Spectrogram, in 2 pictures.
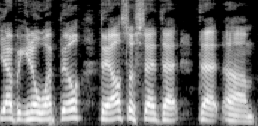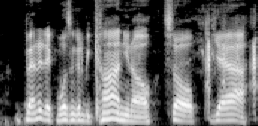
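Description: A man puts on a whiny character voice, pitched fairly high and delivered at a fairly slow pace in a whiny tone. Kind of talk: pouty voice. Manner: pouty, whiny.

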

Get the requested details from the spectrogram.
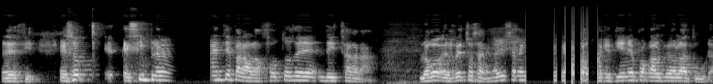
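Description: A man's high voice at a fairly slow pace, with ordinary pitch variation and very even loudness, in a dry, close sound with no echo. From Spain, Huelva (Andalusia). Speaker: home baker. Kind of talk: tutorial.

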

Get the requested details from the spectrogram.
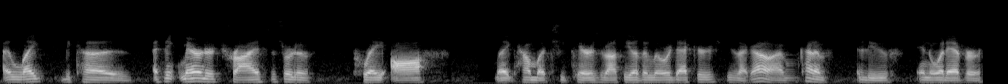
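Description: At a moderate pace, a man with a normal speaking voice talks in a fairly low pitch with fairly even intonation. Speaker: caller. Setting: video call.

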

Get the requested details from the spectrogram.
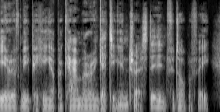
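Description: A man with an English accent and a very deep, low pitch is heard in a dry, close sound with no echo. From England. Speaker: photography podcast co-host. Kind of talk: casual chat.

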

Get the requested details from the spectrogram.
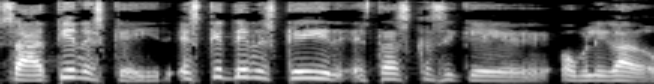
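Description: A woman's voice swings very widely in pitch at a moderate pace, recorded dry and close with no echo against a quiet background. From Almería, southern Spain. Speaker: podcast host, online business coach. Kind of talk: casual solo podcast monologue. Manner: energetic, enthusiastic.

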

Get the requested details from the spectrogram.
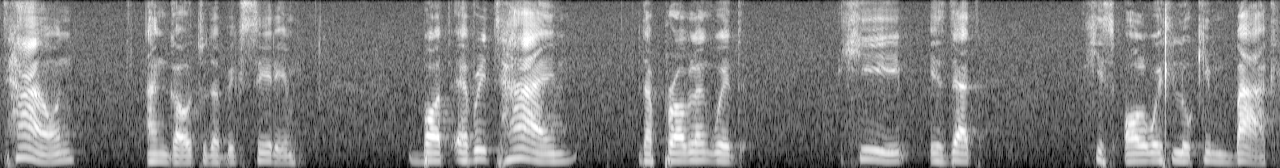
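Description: Speaking at a fairly slow pace, a man with a Mexican accent uses a fairly high pitch and ordinary pitch variation. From Mexico, Monterrey. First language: Spanish. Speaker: musical theater composer. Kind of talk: interview. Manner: halting.

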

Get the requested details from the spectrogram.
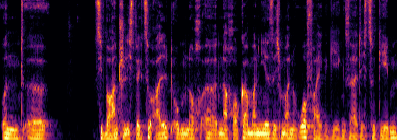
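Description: At a moderate pace, a man speaks in a fairly low, somewhat breathy voice. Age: 60s. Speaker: journalist, former magazine editor. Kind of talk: interview. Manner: hesitant with fillers.

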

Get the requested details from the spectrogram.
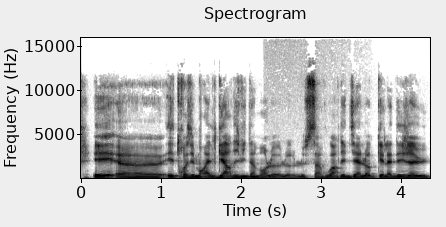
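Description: Audible room echo surrounds a man talking very fast. His voice sits at a medium pitch with ordinary pitch variation. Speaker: video game journalist and author. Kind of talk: casual chat. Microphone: new microphone.

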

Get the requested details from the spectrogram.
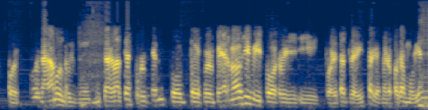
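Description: With music in the background, a man of medium pitch talks at a moderate pace and with ordinary pitch variation. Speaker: podcaster and father. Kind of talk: casual chat.

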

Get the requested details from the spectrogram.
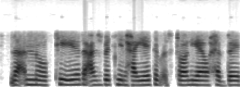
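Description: A woman talks fairly slowly, her pitch sitting in the medium range. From Lebanon. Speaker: community services director. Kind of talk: interview.

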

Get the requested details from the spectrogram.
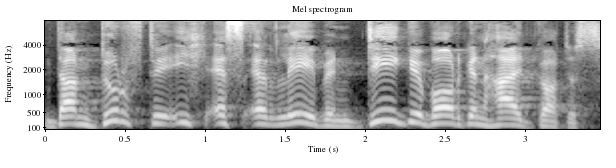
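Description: A fairly slow voice with a bright, sharp tone and very wide pitch swings. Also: man. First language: Aramaic (speaking German). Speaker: pastor and missionary. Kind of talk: sermon. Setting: church service.

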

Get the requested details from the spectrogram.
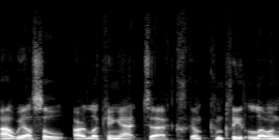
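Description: A man with a Canadian accent speaks at a medium pitch. The recording is very clean with a silent background and a dry, close sound with no echo. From Ontario, Canada. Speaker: political candidate. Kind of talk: radio interview. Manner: halting.

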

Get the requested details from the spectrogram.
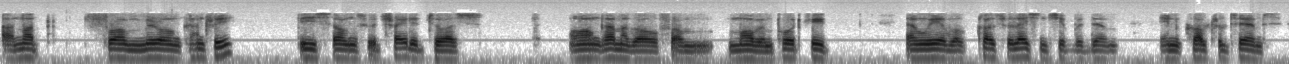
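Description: A man's flat, monotone delivery at a fairly slow pace, with long, frequent pauses. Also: medium pitch for a man. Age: young. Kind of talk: radio interview.

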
